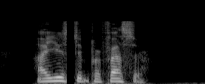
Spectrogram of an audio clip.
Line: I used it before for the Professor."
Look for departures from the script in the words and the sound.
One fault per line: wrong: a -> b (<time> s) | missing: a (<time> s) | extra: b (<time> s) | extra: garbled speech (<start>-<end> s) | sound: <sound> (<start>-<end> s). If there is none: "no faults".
sound: dropout (0.7-0.7 s)
missing: before for the (0.9 s)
